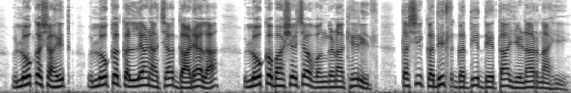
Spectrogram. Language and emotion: Marathi, neutral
